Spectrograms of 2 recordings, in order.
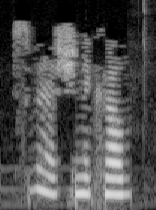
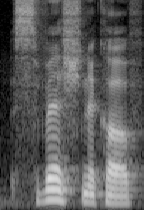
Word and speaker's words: Sveshnikov: Sveshnikov. Sveshnikov. Sveshnikov. They're saying it like it's an N in between it, but it's a V. So I'm just gonna say it like that. Sveshnikov.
